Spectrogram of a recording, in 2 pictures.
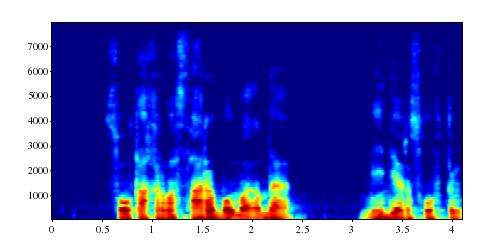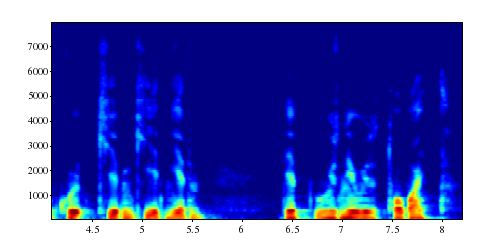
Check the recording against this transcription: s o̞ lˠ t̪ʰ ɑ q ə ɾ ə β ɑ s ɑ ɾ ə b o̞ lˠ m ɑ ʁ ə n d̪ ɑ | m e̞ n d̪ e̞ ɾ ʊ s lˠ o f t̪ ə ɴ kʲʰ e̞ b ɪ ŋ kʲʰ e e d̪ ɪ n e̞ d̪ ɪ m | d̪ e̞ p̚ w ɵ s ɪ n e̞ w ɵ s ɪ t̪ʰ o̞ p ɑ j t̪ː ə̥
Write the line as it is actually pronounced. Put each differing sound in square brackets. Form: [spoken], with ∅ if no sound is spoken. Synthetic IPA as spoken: s o̞ lˠ t̪ʰ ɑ q ə ɾ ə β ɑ s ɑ ɾ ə b o̞ lˠ m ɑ ʁ [ɑ] n d̪ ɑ | m e̞ n d̪ e̞ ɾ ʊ s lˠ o f t̪ ə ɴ kʲʰ e̞ b ɪ ŋ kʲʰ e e [t̪] ɪ n e̞ d̪ ɪ m | d̪ e̞ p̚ w ɵ [z] ɪ n e̞ w ɵ [z] ɪ t̪ʰ o̞ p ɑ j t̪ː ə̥

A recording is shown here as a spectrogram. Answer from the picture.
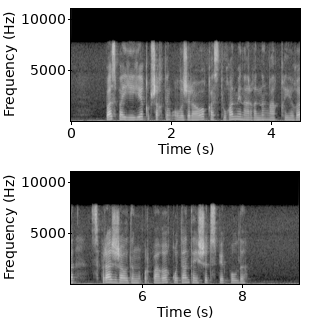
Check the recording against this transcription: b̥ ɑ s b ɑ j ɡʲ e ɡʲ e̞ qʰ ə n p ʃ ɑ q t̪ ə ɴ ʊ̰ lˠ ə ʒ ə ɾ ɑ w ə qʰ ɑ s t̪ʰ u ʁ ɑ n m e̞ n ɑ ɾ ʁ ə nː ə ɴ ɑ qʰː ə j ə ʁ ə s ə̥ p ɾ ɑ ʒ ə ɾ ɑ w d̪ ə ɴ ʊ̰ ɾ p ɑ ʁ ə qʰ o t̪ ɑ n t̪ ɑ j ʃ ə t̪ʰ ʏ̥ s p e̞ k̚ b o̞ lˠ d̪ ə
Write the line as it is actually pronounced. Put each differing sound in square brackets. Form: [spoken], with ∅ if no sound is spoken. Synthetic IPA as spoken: b̥ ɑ s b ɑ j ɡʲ e ɡʲ e̞ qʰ ə [∅] p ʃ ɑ q t̪ ə ɴ ʊ̰ lˠ ə ʒ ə ɾ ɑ w ə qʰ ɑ s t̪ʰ u ʁ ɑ n m e̞ n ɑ ɾ ʁ ə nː ə ɴ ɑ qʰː ə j ə ʁ ə s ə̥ p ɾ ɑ ʒ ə ɾ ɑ w d̪ ə ɴ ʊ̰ ɾ p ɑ ʁ ə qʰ o t̪ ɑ n t̪ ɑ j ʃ ə t̪ʰ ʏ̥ s p e̞ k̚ b o̞ lˠ d̪ ə

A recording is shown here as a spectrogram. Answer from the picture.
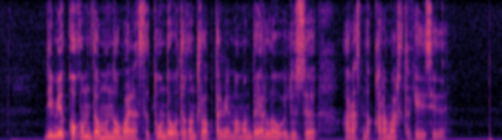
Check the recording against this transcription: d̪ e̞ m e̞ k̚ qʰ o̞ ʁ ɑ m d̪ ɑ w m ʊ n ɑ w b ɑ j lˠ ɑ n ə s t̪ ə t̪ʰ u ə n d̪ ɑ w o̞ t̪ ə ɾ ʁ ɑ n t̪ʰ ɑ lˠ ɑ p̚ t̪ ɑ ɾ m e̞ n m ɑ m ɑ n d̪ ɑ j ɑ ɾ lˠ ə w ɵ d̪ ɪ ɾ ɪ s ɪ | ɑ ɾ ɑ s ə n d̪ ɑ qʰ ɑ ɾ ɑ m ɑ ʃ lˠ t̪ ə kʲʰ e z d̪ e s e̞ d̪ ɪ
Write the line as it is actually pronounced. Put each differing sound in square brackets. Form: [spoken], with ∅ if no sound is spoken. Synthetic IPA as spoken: d̪ e̞ m e̞ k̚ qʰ o̞ ʁ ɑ m d̪ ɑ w m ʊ n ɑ w b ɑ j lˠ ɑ n ə s t̪ ə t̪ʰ u ə n d̪ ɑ w o̞ t̪ ə ɾ ʁ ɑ n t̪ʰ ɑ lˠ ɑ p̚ t̪ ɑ ɾ m e̞ n m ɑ m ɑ n d̪ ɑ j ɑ ɾ lˠ [ɑ] w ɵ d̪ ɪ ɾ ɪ s ɪ | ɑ ɾ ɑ s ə n d̪ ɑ qʰ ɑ ɾ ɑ m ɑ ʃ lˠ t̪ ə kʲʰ e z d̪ e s e̞ d̪ ɪ

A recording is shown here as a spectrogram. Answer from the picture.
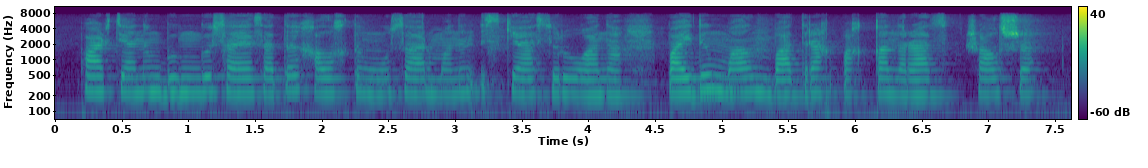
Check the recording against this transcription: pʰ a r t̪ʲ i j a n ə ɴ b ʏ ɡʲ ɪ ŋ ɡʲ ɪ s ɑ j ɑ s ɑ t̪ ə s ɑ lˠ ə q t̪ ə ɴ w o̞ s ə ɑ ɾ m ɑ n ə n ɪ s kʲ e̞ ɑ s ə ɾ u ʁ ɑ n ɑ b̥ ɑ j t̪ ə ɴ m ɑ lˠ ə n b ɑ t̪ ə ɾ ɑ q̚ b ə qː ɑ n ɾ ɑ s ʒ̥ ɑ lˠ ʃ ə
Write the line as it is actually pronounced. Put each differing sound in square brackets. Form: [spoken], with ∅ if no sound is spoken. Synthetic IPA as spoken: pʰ a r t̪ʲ i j a n ə ɴ b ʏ ɡʲ ɪ ŋ ɡʲ ɪ s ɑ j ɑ s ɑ t̪ ə [χ] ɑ lˠ ə q t̪ ə ɴ w o̞ s ə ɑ ɾ m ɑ n ə n ɪ s kʲ e̞ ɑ s ə ɾ u ʁ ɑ n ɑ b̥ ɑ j [d̪] ə ɴ m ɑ lˠ ə n b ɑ t̪ ə ɾ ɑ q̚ b [ɑ] qː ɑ n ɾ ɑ s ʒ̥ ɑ lˠ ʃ ə

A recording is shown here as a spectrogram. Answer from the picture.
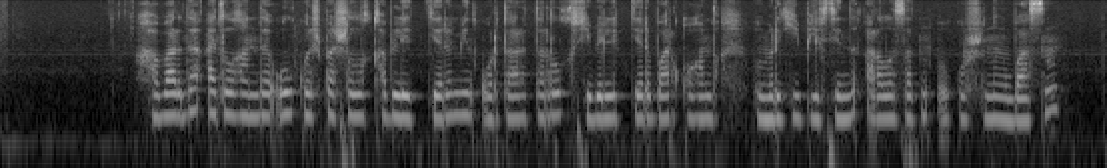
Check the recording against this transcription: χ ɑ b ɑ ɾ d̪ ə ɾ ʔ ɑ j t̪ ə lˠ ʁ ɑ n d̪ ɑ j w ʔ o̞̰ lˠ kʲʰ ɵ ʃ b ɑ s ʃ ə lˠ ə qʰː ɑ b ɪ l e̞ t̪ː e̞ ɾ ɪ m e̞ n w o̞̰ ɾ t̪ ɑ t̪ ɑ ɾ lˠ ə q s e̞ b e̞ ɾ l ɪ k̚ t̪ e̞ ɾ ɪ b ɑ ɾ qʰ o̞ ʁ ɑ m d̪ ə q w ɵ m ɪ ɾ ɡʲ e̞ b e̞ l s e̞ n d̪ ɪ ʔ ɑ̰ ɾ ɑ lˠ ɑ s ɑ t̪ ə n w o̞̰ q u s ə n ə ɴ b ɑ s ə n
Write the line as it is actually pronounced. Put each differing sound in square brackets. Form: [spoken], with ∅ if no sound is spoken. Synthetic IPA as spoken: χ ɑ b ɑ ɾ d̪ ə [∅] ʔ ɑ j t̪ ə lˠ ʁ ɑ n d̪ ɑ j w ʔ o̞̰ lˠ kʲʰ ɵ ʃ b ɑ s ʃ ə lˠ ə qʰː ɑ b ɪ l e̞ t̪ː e̞ ɾ ɪ m e̞ n w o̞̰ ɾ t̪ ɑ t̪ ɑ ɾ lˠ ə q [ʃ] e̞ b e̞ ɾ l ɪ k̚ t̪ e̞ ɾ ɪ b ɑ ɾ qʰ o̞ ʁ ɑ m d̪ ə q w ɵ m ɪ ɾ ɡʲ e̞ b e̞ l s e̞ n d̪ ɪ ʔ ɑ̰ ɾ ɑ lˠ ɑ s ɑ t̪ ə n w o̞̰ q u [ʃ] ə n ə ɴ b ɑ s ə n

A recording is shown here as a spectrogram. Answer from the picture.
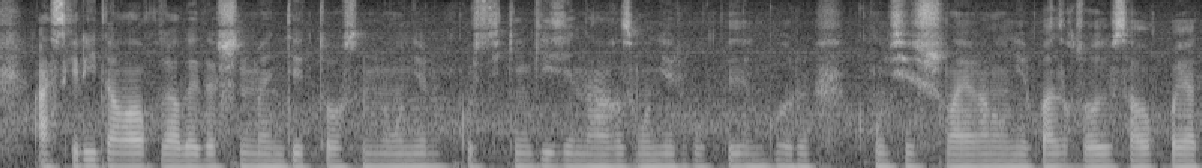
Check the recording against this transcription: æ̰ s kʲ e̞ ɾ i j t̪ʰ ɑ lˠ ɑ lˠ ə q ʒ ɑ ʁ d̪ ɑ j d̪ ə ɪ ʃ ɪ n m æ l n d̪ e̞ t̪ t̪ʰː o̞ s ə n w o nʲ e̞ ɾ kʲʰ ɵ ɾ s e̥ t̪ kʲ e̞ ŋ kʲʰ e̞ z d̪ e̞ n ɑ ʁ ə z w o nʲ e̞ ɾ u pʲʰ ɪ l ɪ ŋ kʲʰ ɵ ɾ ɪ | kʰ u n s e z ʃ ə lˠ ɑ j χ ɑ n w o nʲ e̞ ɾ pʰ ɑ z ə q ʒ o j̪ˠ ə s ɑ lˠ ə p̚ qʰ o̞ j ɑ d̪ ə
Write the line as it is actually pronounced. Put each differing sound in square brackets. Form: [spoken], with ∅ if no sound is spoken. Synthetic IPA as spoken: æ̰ s kʲ e̞ ɾ i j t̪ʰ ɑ lˠ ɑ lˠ ə q ʒ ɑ ʁ d̪ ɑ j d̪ [ɑ] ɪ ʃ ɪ n m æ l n d̪ e̞ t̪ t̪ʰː o̞ s ə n w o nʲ e̞ ɾ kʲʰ ɵ ɾ s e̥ t̪ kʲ e̞ ŋ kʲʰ e̞ z d̪ e̞ n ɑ ʁ ə z w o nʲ e̞ ɾ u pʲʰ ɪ l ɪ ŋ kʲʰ ɵ ɾ ɪ | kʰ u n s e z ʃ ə lˠ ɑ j [ʁ] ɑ n w o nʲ e̞ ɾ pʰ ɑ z ə q ʒ o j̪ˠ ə s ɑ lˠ ə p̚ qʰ o̞ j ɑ d̪ ə

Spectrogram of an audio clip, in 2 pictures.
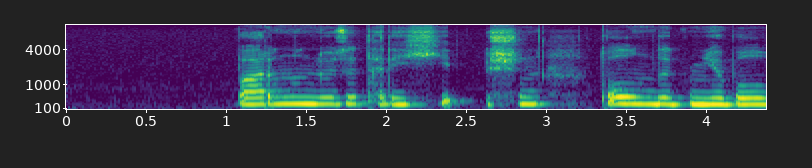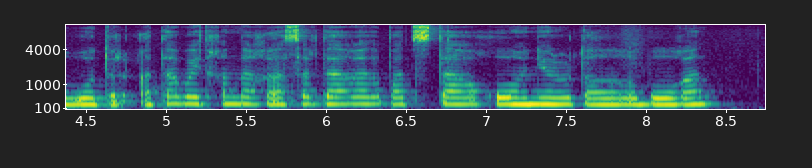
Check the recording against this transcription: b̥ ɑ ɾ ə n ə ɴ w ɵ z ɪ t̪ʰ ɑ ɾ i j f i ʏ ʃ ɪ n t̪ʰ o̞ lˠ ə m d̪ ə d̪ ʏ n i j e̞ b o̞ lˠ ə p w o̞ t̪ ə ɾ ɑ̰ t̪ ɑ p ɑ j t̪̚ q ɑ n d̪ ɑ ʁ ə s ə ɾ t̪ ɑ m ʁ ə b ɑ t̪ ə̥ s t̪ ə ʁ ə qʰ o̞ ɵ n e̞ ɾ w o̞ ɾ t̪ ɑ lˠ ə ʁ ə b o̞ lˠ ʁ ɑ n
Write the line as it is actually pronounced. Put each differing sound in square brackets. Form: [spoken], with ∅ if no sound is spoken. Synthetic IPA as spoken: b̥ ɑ ɾ ə n ə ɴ w ɵ z ɪ t̪ʰ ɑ ɾ i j [χ] i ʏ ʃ ɪ n t̪ʰ o̞ lˠ ə m d̪ ə d̪ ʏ n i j e̞ b o̞ lˠ ə p w o̞ t̪ ə ɾ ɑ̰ t̪ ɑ p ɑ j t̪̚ q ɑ n d̪ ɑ ʁ [ɑ] s ə ɾ [d̪] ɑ [∅] ʁ ə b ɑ t̪ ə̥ s t̪ [ɑ] ʁ ə qʰ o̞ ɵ n e̞ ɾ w o̞ ɾ t̪ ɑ lˠ ə ʁ ə b o̞ lˠ ʁ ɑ n

